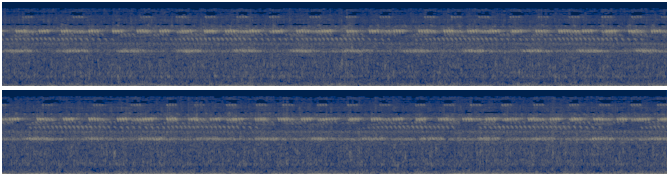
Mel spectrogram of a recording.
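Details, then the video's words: Crickets in a recording meant to keep rats away, lull listeners to sleep and teach songbirds: dense, high metallic trills stacked at several pitches, pulsing quickly and without pause for the whole stretch. "Suara jangkik pengusir tikus pengantar tidur"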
